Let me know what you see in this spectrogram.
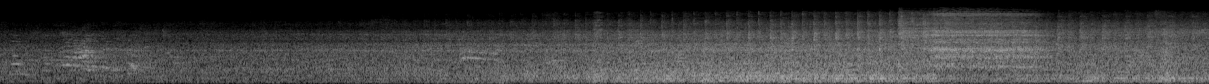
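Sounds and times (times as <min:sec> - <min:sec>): wheels clicking over rail joints: 0:04.6 - 0:12.0
high wheel squeal: 0:09.2 - 0:10.6.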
